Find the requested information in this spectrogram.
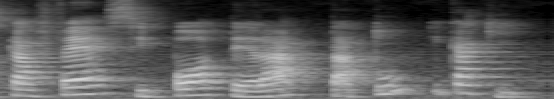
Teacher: Em todas essas palavras, a última sílaba é a sílaba tônica. Então, é isso que elas têm em comum, mesmo quando tem acento ou quando não tem.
